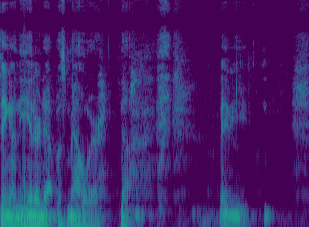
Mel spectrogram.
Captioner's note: laughs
